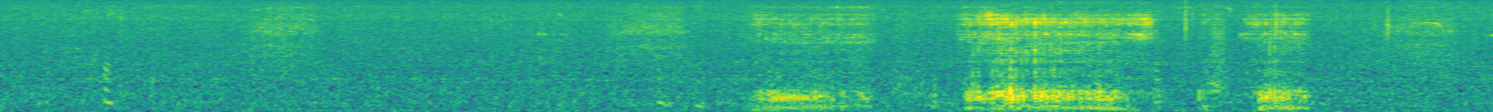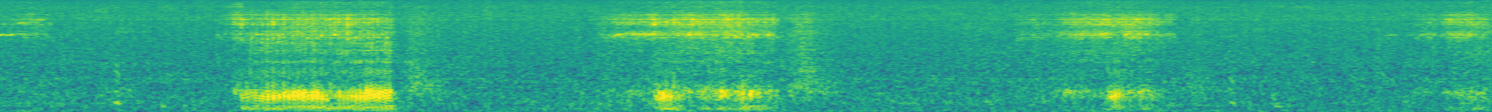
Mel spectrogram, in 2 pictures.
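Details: Three-week-old blenheim Cavalier King Charles Spaniel puppies, five littermates, wrestling together in a home puppy pen. Breathy snorting grunts and soft growls come in short bursts every couple of seconds against a faint background hiss.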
